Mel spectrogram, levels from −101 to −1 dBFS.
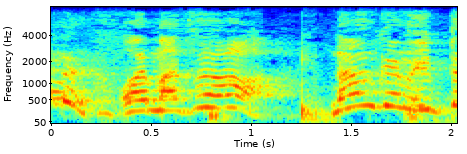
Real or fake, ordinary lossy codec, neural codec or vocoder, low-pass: real; Opus, 24 kbps; none; 7.2 kHz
